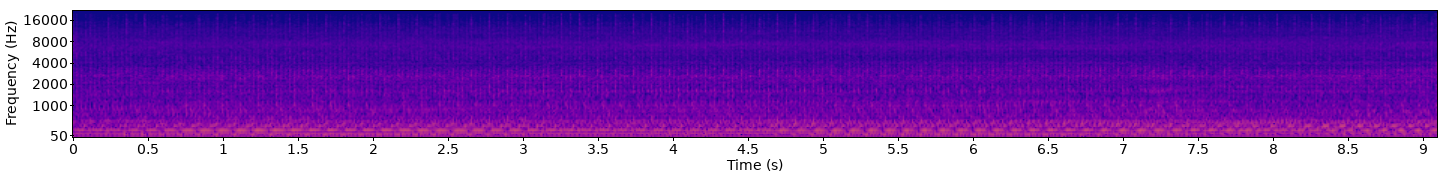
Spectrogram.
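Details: 1.9L M-TDI diesel with a fuel problem: steady idle with a hard, rhythmic knock at a fixed rate; diagnosed as bad injectors.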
